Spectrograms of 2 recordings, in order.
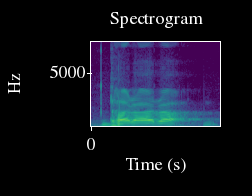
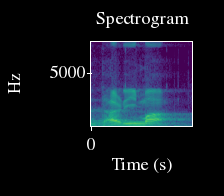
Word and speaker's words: Dharara: So you have Abhaypur here, Abhaynath Temple, Piri here, and 16 kilometers northeast is Dharara, which has been mispronounced by Tibetans as Dharima.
